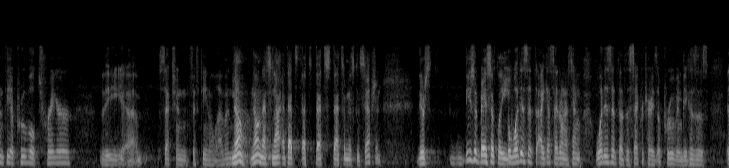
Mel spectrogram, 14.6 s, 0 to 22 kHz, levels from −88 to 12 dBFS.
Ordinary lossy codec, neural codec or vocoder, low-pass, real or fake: Opus, 16 kbps; codec, 16 kHz, 16 kbps, FreqCodec, smaller model; 7.2 kHz; fake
